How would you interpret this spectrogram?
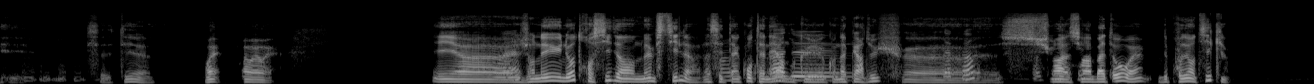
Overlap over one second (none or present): present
